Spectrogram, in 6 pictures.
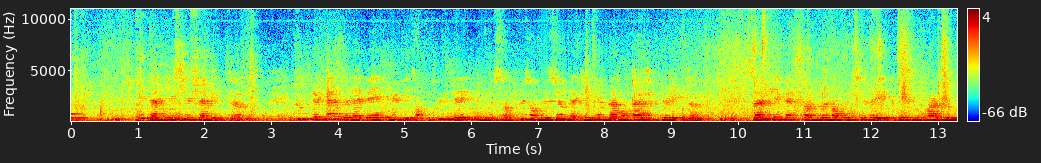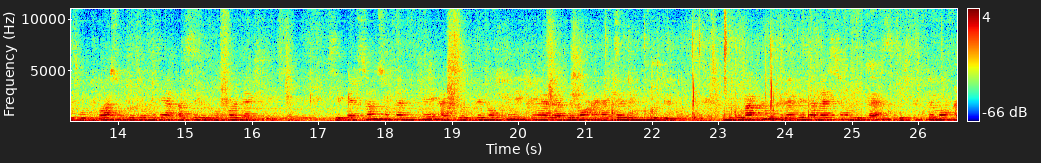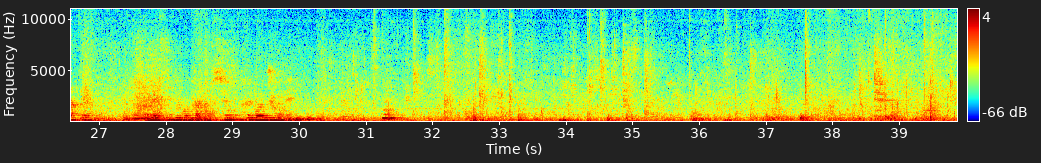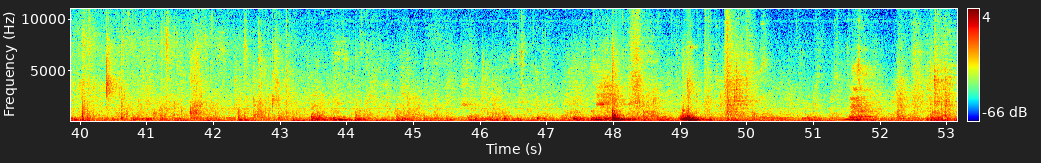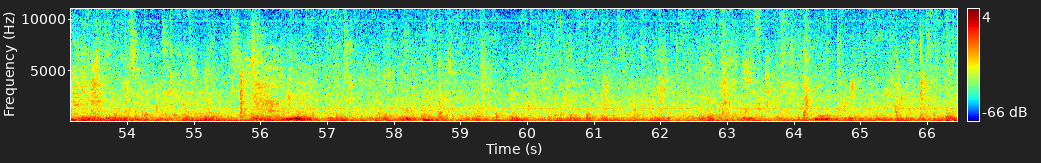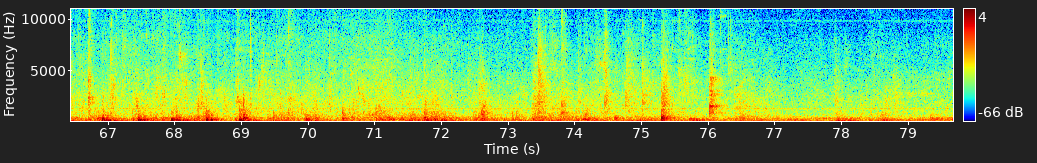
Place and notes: Place de la République, Strasbourg, Frankreich - bnu library
library, reading room, near central staircase, steps, announcement: "bibliotek is overcrowded".
France métropolitaine, France, 2 January 2020, 14:30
